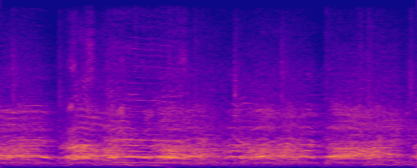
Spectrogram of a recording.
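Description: Crowd chanting a fighter's name over and over, many voices shouting together; the audience is going crazy.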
